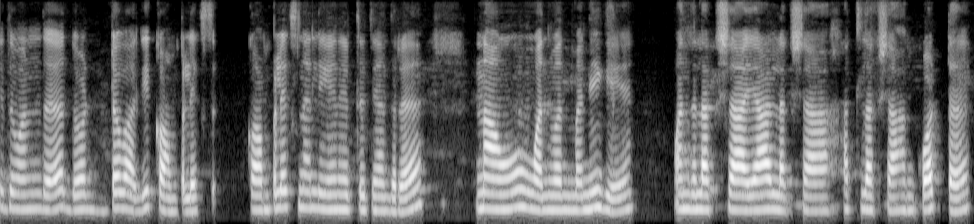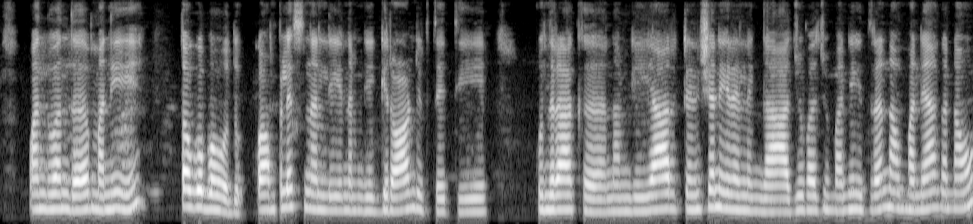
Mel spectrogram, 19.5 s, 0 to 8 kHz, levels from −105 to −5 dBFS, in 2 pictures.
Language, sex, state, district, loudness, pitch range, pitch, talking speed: Kannada, female, Karnataka, Dharwad, -18 LUFS, 190-210 Hz, 200 Hz, 125 wpm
